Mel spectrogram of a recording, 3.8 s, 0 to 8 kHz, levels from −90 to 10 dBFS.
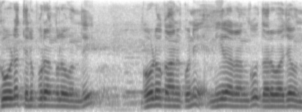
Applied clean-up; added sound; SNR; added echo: none; none; none; none.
